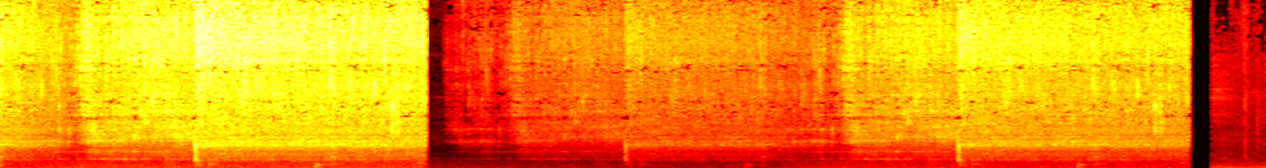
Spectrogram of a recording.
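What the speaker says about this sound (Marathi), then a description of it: "कढईत तेल घालू आणि त्यात मॅरिनेट केलेलं चिकन ठेवू" Marinated chicken for tandoori goes into hot oil in a kadai, a loud broadband sizzle that swells and fades across the clip, cut by a brief silent gap, with faint clatter underneath.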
